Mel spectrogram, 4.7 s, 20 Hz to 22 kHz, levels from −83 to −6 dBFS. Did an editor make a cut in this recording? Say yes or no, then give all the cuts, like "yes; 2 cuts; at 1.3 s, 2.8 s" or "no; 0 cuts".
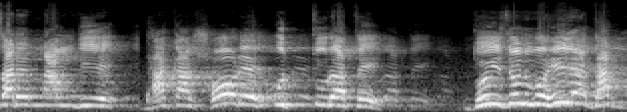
yes; 1 cut; at 1.0 s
